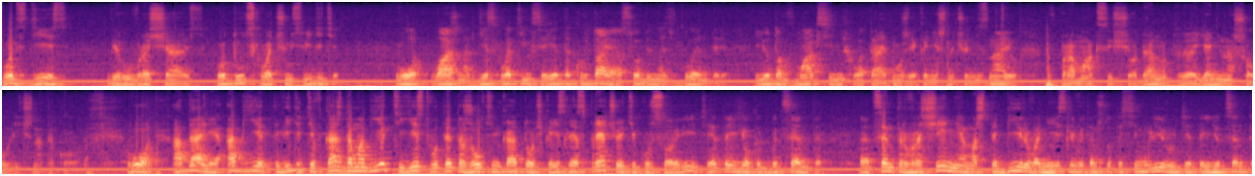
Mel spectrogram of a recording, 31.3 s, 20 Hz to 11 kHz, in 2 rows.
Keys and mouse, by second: 3.2 middle click, 4.0-5.0 middle drag, 8.7-14.8 middle drag, 16.9-22.4 middle drag, 19.8-21.6 right drag, 22.9-24.6 drag, 28.3-31.2 middle drag.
